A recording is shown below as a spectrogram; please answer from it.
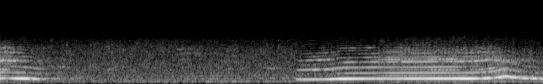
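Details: Spotted hyena recorded at Planckendael: a short low tonal note opens, then after a quiet gap a long, steady, deep harmonic hoot holds for about two seconds before bending upward at the end, over a faint background rumble.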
